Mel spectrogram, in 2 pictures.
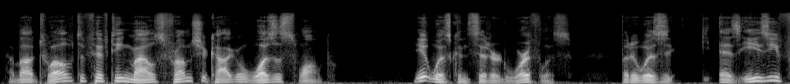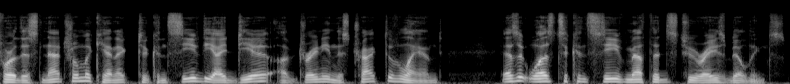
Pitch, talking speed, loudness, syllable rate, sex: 110 Hz, 160 wpm, -19 LUFS, 5.0 syllables/s, male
